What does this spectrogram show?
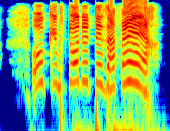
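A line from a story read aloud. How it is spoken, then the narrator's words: Rat yelling. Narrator (French): vociféra le rat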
